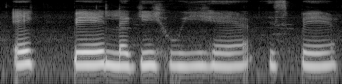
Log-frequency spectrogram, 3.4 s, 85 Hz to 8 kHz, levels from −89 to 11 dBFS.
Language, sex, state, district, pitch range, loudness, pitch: Hindi, female, Tripura, Dhalai, 225-240 Hz, -14 LUFS, 235 Hz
